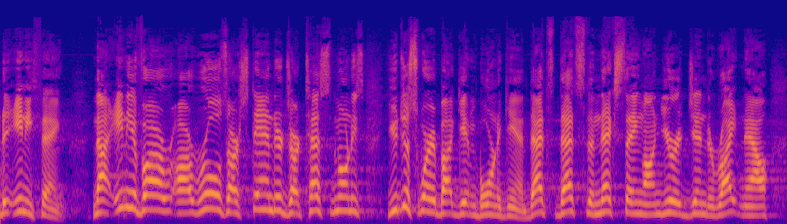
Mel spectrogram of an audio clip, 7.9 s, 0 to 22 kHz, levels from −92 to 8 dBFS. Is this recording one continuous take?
yes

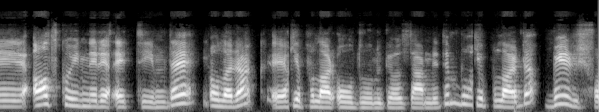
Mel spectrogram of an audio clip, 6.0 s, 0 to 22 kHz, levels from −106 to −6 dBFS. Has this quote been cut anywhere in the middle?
yes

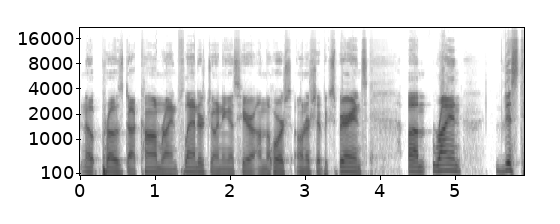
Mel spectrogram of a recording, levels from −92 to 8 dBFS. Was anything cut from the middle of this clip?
no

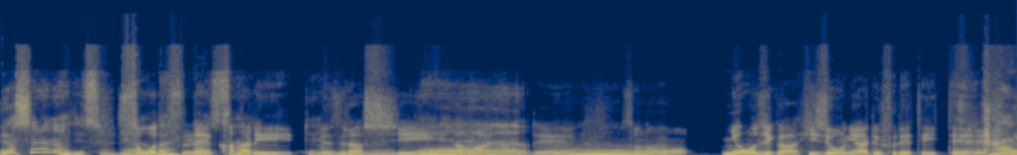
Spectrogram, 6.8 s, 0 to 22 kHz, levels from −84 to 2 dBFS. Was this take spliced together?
yes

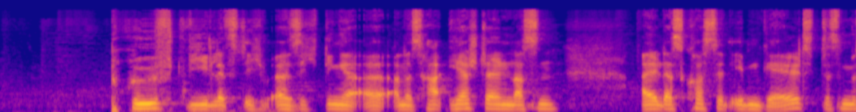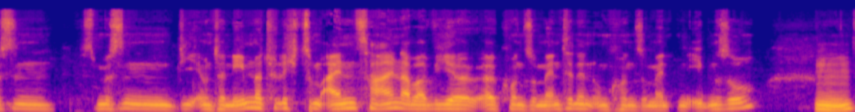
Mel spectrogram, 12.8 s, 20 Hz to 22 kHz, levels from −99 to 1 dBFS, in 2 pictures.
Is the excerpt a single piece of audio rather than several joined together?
no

